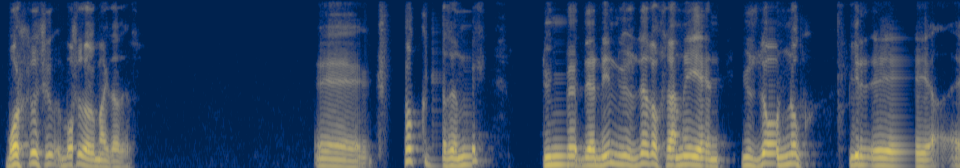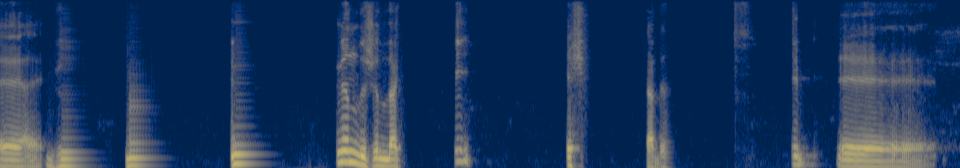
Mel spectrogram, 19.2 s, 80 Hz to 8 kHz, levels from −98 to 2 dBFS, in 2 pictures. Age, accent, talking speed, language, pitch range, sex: 60-79, native, 65 wpm, Turkish, 120-170 Hz, male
